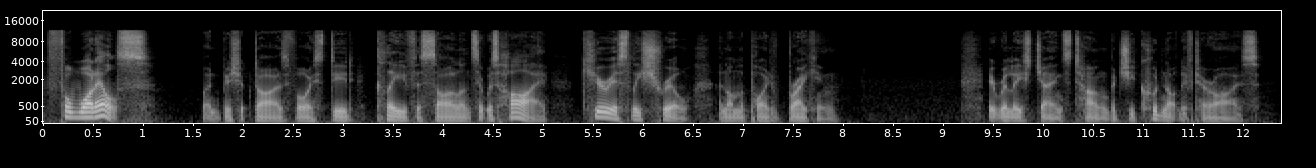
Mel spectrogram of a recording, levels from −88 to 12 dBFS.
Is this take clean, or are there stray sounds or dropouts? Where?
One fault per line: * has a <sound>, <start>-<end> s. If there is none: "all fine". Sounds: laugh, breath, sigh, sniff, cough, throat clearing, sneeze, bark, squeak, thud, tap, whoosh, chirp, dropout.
all fine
